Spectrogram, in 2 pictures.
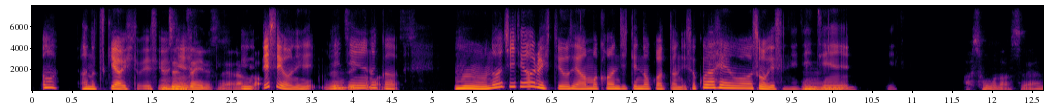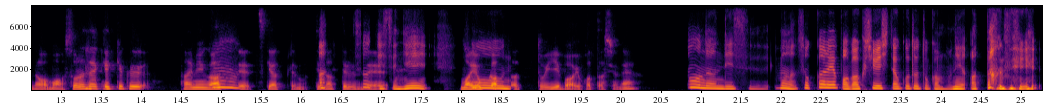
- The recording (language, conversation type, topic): Japanese, podcast, タイミングが合わなかったことが、結果的に良いことにつながった経験はありますか？
- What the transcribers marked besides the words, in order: laughing while speaking: "あったんで"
